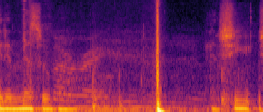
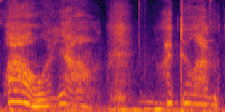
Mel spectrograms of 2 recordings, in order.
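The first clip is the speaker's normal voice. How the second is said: awed hush; 11 semitones higher, 8 dB quieter than usual. Retold or imitated. Awed realization of peace.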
